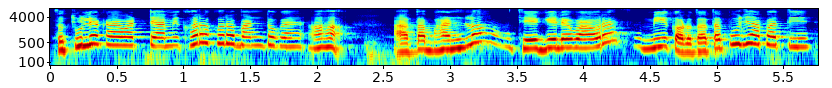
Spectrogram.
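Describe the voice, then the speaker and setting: A woman voices a bickering, loving village wife for a comedy cartoon. Her voice is high, her Marathi is rural Vidarbha, and she talks in an emphatic, nagging, chatty way. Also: expressive, moderate pace, a bit bright, highs cut off. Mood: chatty, explaining. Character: bickering but loving Indian village wife and mother-in-law. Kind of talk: cartoon comedy dub dialogue.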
